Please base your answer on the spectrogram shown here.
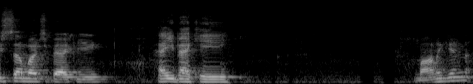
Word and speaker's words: Monaghan: much becky hey becky monaghan i think is how you pronounce her last name becky monegan was it monahan um well it's m-o-n-a-g-h oh yeah monegan yes i would need to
